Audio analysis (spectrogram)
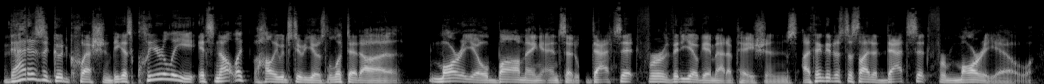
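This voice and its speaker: A man's voice: lowish voice, big pitch swings, moderate pace, hardly any pauses, no echo, clean studio sound. A man giving casual, conversational film commentary as an interview guest, thinking aloud in a rambling way and leaning on key words. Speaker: interview guest, filmmaker and video essayist.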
